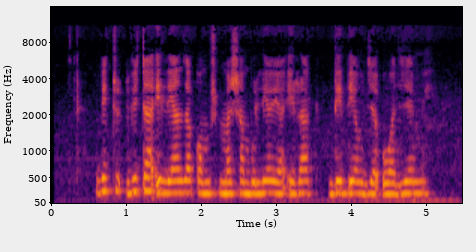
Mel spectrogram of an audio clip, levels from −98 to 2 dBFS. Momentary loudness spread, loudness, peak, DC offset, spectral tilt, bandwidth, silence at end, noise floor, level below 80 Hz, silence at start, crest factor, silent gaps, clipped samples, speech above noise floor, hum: 8 LU; -24 LUFS; -6 dBFS; under 0.1%; -6 dB/octave; 11 kHz; 0.35 s; -53 dBFS; -54 dBFS; 0.6 s; 18 dB; none; under 0.1%; 30 dB; none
